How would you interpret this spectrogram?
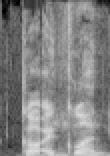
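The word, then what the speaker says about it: gỏi cuốn: And goi kun. And what? The wrapped goi kun. Goi kun. Maybe I'm saying it wrong. Oh, come on. That's the very Goi kun? Go-ik-one?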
